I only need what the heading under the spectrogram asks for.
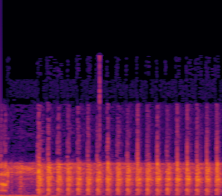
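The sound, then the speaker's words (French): Machine gun fire from an American helicopter aimed at an ambulance: a loud, rapid, unbroken burst of evenly spaced shots that runs to the end. “Ils tirent sur l'ambulance.”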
